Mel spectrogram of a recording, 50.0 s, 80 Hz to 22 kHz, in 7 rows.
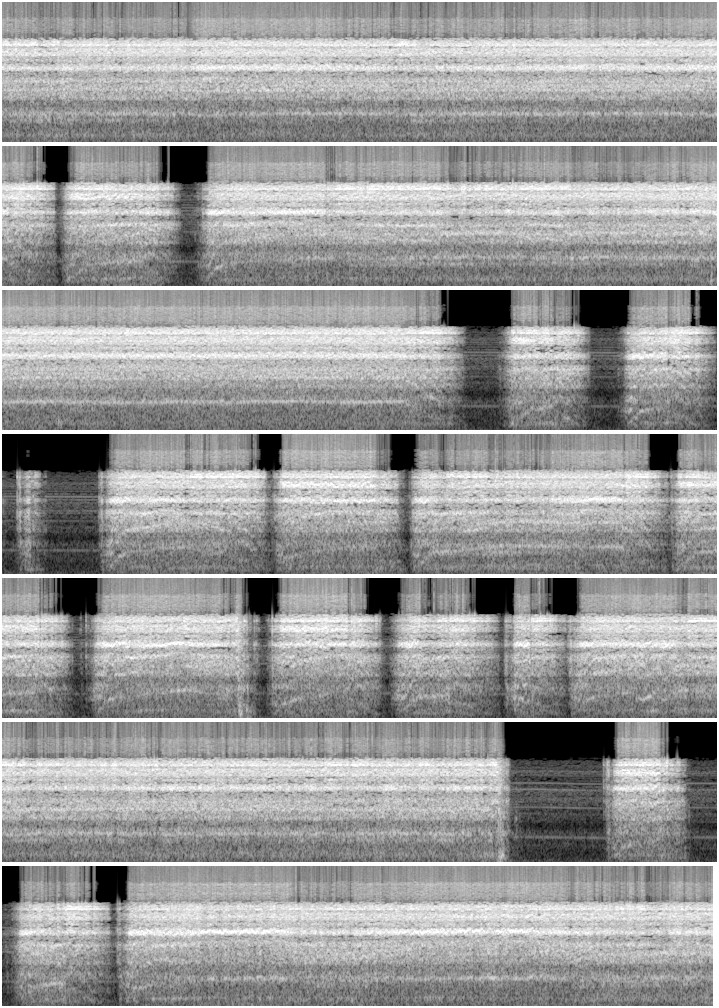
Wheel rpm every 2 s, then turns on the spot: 230, 230, 230, 180, 110, 220, 220, 230, 230, 110, 50, 110, 120, 190, 100, 140, 70, 130, 230, 230, 120, 70, 150, 210, 220.
none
